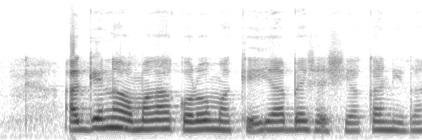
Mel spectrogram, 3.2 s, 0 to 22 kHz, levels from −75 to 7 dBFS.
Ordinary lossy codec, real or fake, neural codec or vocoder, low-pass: none; fake; vocoder, 44.1 kHz, 128 mel bands every 512 samples, BigVGAN v2; 19.8 kHz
